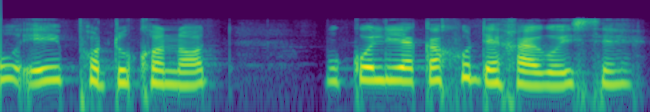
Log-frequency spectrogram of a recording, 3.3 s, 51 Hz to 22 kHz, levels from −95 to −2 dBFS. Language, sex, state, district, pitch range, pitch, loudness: Assamese, female, Assam, Sonitpur, 240-285 Hz, 255 Hz, -16 LUFS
